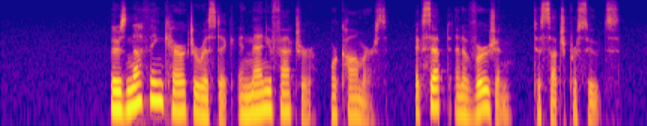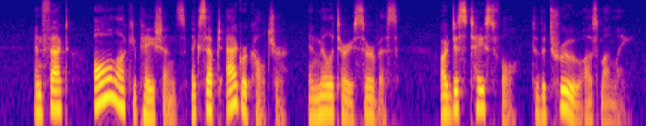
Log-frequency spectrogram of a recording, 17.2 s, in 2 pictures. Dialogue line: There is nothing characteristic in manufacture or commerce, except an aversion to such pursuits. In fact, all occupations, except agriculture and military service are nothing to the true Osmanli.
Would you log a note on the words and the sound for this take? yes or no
yes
